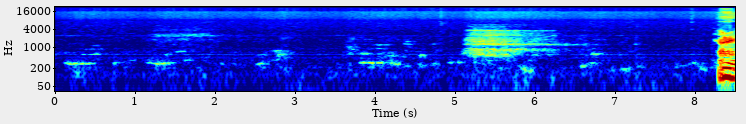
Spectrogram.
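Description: Slow, deep breaths during a calming exercise, inhaling and exhaling at a relaxed pace. Soft close breath sounds rise and fall, with one longer, fuller exhale in the middle and a sharp burst at the end.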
